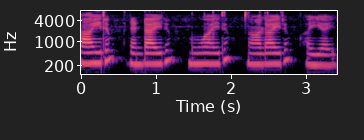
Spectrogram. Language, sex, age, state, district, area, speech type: Malayalam, female, 18-30, Kerala, Wayanad, rural, spontaneous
